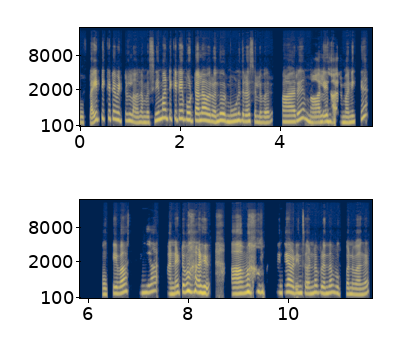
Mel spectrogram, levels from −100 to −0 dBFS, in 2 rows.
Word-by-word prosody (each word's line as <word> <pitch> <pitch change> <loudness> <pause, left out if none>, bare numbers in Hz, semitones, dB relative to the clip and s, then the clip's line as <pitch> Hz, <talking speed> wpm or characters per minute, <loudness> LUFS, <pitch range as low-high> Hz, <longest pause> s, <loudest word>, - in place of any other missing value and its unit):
Flight 260 +12 +2
டிக்கெட்ட 315 -1 -2
விட்ருலாம். 240 -6 -2
நம்ம 190 0 -3
cinema 285 +7 +1
டிக்கெட்டே 315 0 +2
போட்டாலும், 255 0 +3
அவரு 230 -3 0
வந்து 240 +5 +2
ஒரு 230 - -2
3 235 +3 0
தடவ 225 0 -1
சொல்லுவாரு. 190 0 -4 0.2
பாரு! 210 +5 0 0.2
மாலை 195 +3 +1 0.2
6:00 190 0 -3
மணிக்கு 210 - -3 0.7
ஓகேவா? 220 +5 0 0.4
ஃப்ரியா? 250 +4 -1 0.3
பண்ணட்டுமா? 250 +8 +3 0.2
அப்பிடின்னு 235 -4 +6 0.5
ஆமா. 225 +5 +5 0.2
புக் 260 -2 -1 0.2
பண்ணுங்க 245 +1 -3
அப்பிடின்னு 235 0 0
சொன்ன 225 +4 -1
அப்புறம் 230 -1 -1
தான் 255 -1 -4
புக் 210 -2 -9
பண்ணுவாங்க. 195 -1 -2
235 Hz, 155 wpm, -20 LUFS, 210-255 Hz, 0.7 s, அப்பிடின்னு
